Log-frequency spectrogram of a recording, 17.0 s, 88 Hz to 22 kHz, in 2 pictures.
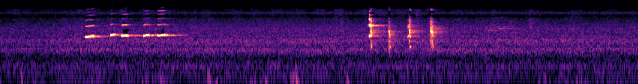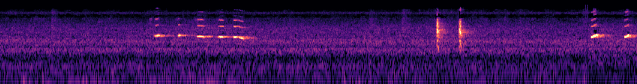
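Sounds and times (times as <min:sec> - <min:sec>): cockatiel chirping: 0:01.1 - 0:02.5, 0:04.9 - 0:06.0, 0:10.5 - 0:11.9, 0:14.3 - 0:14.9, 0:16.4 - 0:17.0
cockatiel whistling: 0:01.1 - 0:02.5, 0:04.9 - 0:05.9, 0:10.5 - 0:11.9, 0:14.3 - 0:14.8, 0:16.4 - 0:17.0.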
